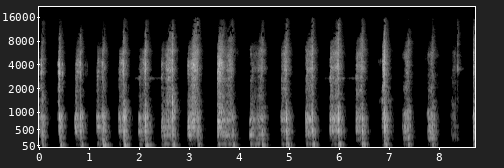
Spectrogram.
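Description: Small plastic squeegee rubbing in short strokes over wet static-cling window film on glass, about two strokes a second, smoothing the film down along the edges and into the corners.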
